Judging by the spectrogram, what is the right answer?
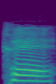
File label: "궤", Korean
